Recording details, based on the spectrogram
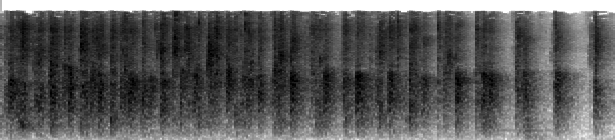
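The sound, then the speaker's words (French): A crowd applauds the arrival of Katniss Everdeen for an interview, with dense, rapid clapping that stays loud, then thins toward the end as individual claps become distinct and taper off. “Je veux un tonnerre d'applaudissements pour son arrivée.”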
